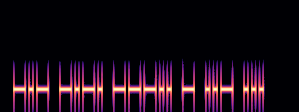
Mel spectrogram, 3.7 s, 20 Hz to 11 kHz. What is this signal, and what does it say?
Morse code, heard as a keyed tone, about 25 wpm, 700 Hz. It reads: KC8TUS
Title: USA Call Signs Repeated 2x 25wpm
